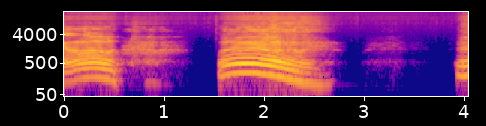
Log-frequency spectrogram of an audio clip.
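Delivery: loud, stretched bored yawning "oh"; mock bored yawn. Dorit yawning at Camille, a loud mock-bored yawn. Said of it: "she starts yawning, like, bored".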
